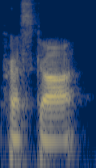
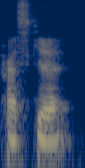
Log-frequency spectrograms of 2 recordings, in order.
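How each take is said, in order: First: The last syllable sounds like 'cot'. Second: The last syllable sounds like 'kit'. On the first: This follows the written spelling. "spelled Prescott" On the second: This is how the locals say it. "everyone pronounces it Prescott, as in like rhyming with biscuit"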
